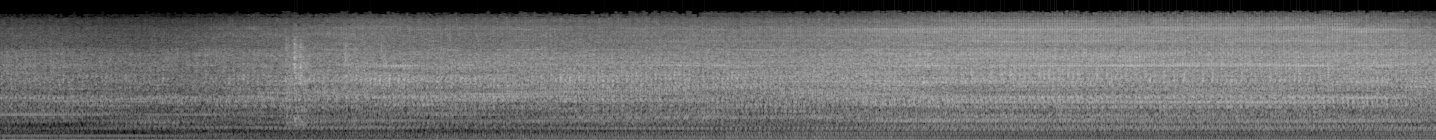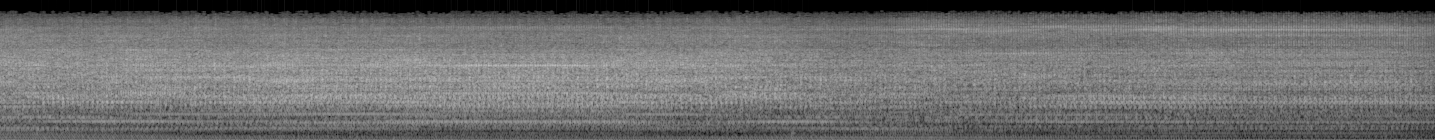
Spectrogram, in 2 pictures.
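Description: Mazda Skyactiv-G direct-injection gasoline engine idling steadily on a cold start, with a rapid clicking from the high-pressure fuel pump on top of the engine: a normal trait of direct injection, not a fault. The sound grows a little louder about eight seconds in.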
